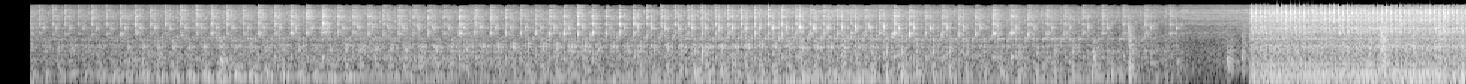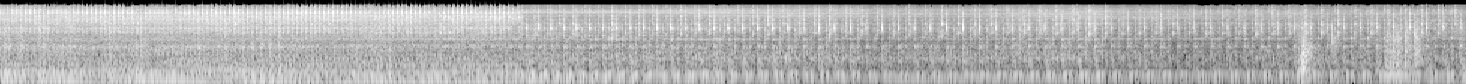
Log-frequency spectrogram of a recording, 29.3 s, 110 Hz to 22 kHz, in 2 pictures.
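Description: Mamod SR1A model steam roller's small steam engine running fast and unloaded with its drive belt off, in a quick even chuffing of exhaust steam with a hiss. It is blowing off the remaining pressure in the boiler. About twelve seconds in it turns abruptly louder and hissier.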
